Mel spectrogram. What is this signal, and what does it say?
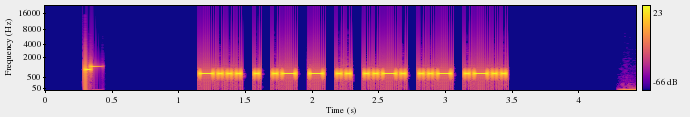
Morse code, heard as a keyed tone, about 34 wpm, 700 Hz. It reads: BEATIFUL
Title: Sentences from Top 1300 Words - New Word Drill - 35wpm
